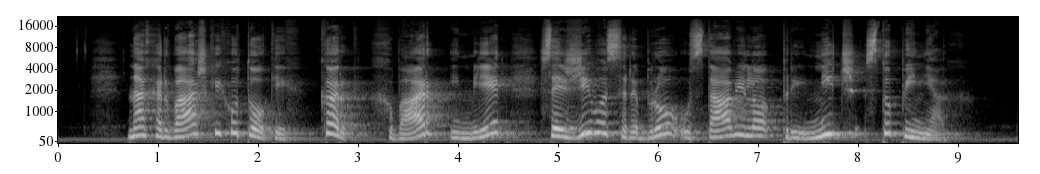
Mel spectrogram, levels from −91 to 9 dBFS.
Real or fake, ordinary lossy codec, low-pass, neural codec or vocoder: fake; Opus, 64 kbps; 19.8 kHz; vocoder, 44.1 kHz, 128 mel bands every 256 samples, BigVGAN v2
